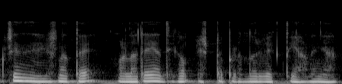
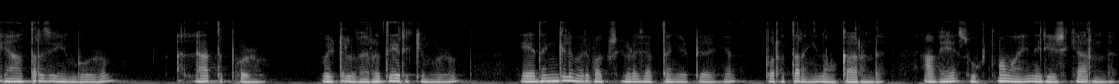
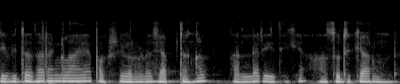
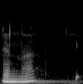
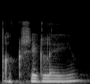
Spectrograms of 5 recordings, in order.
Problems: none marked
